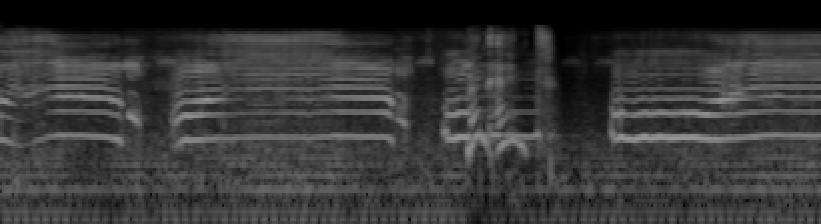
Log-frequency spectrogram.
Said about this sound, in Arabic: ولماذا يبكي بهذا الشكل؟ إن أمه ميتة وهو يبكي من شدة الجوع. إنه جائع.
